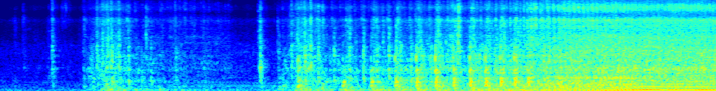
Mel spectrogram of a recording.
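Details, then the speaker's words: Briggs & Stratton Quantum lawnmower engine, primer poured into spark plug hole, last run out of gas a year ago: two failed pulls, then sputtering that slowly catches into a steady run; owner suspects gone-bad gas, dirty carburetor needing cleaning. "so I guess it's going to be a carburetor cleaning and a H yeah it doesn't want to do anything"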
